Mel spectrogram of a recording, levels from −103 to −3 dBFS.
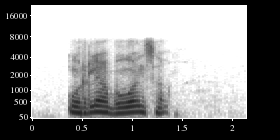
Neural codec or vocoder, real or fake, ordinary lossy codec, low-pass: none; real; Opus, 16 kbps; 7.2 kHz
